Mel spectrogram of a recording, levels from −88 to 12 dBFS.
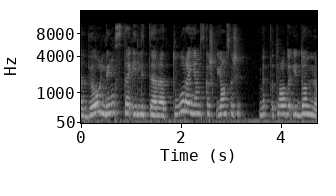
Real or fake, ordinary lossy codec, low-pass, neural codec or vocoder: fake; MP3, 96 kbps; 10.8 kHz; vocoder, 24 kHz, 100 mel bands, Vocos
